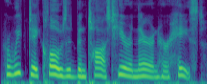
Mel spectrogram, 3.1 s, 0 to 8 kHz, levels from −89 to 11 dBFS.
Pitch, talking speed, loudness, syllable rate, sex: 205 Hz, 250 wpm, -17 LUFS, 6.2 syllables/s, female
